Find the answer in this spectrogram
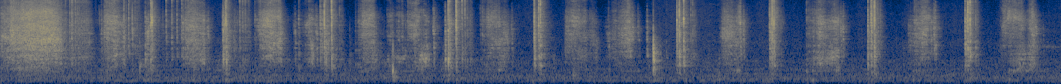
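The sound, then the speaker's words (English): Pennies flipped by hand, with both hands as fast as possible, click and clatter in a steady cadence, sharp metallic ticks repeating roughly every second after a brief rustling start, with no voices. “He's got a nice cadence going on over there. You can hear it. You can hear it clicking.”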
